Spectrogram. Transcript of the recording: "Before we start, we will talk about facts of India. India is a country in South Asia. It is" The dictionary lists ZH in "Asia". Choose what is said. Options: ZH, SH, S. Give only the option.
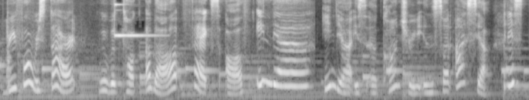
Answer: S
